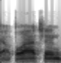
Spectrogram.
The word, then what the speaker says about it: Appalachian: the Appalachian Trail, and people have critiqued the way I pronounce Appalachian. I know people say Appalachian, but it's just my northern ways. So anyway, Appalachian Trail.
